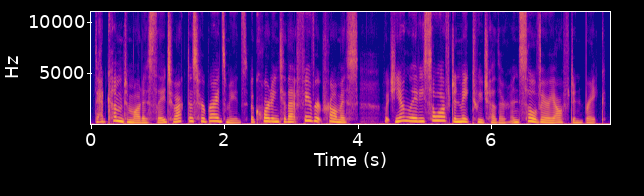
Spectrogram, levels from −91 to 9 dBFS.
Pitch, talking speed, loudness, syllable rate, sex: 260 Hz, 225 wpm, -15 LUFS, 6.3 syllables/s, female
